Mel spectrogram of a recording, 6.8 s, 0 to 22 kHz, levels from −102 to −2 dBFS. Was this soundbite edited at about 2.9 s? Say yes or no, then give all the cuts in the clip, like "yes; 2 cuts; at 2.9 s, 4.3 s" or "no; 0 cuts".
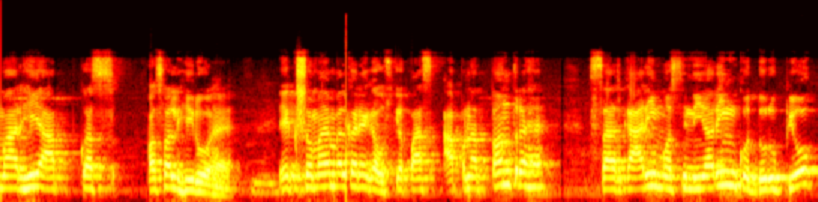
yes; 1 cut; at 2.9 s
